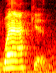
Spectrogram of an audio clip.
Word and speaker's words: Wakin: hey walk it wait hey Wacken there we go gotta say his name the right way that's nag machine you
